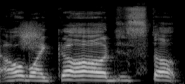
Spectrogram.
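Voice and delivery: high, loud, drawn-out exasperated plea. Acted. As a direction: wail it slowly in mock despair. Acting out exasperation at repeated misinformation.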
